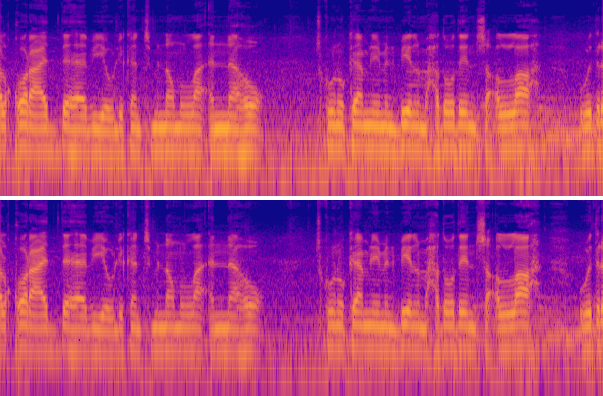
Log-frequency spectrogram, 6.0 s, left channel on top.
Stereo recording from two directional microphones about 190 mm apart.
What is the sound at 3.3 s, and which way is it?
Speech, centre (ahead or behind).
